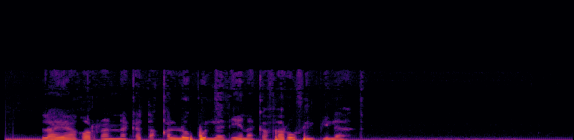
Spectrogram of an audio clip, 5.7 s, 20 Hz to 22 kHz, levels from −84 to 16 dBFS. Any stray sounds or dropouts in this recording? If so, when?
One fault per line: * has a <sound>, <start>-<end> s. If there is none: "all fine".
all fine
